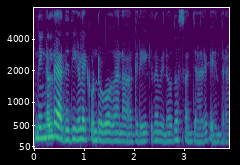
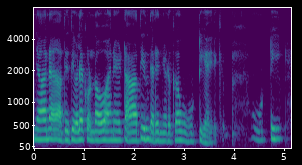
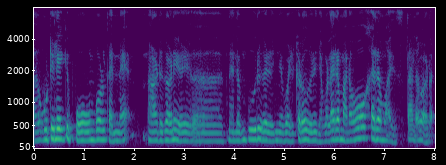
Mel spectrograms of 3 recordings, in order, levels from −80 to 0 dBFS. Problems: low volume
